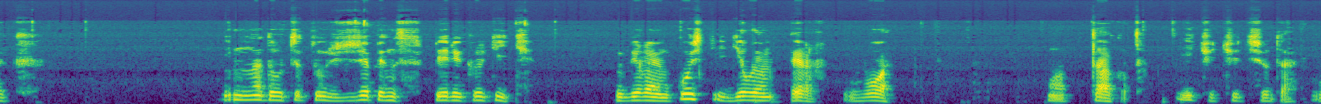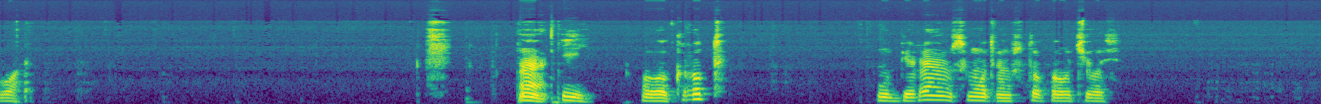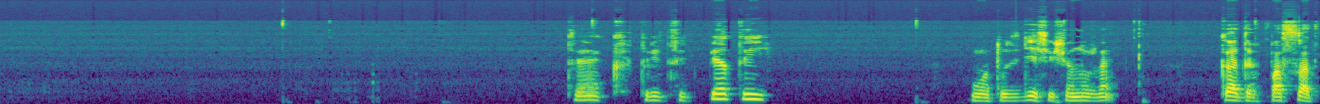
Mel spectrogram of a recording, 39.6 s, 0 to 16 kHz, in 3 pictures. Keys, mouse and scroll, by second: 0.9 middle click, 3.6 click, 5.1 click, 5.6 middle click, 6.6 middle click, 7.5 r, 9.6 middle click, 10.9 middle click, 11.6 r, 13.4 middle click, 14.7 middle click, 15.7-16.1 scroll down 2, 18.3 a, 18.7 i, 21.7 click, 23.0 click, 29.8 middle click, 32.4 click, 35.9-36.6 scroll down 1, 36.6-37.0 scroll up 1, 37.0 shift+middle click, 38.9 click.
